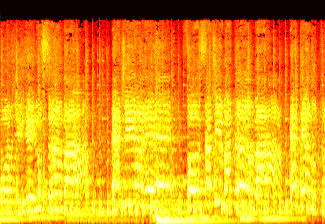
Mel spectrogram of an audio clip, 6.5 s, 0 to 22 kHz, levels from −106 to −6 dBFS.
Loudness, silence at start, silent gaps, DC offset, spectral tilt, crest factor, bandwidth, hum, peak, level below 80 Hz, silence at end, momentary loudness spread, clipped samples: -12 LUFS; 0 s; none; under 0.1%; -3.5 dB/octave; 12 dB; 15.5 kHz; none; 0 dBFS; -24 dBFS; 0 s; 6 LU; under 0.1%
